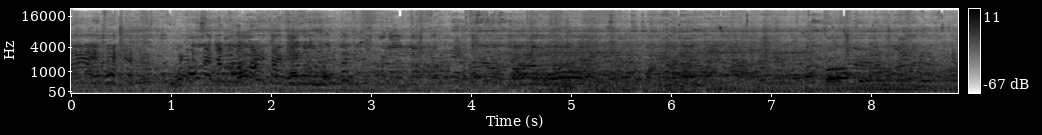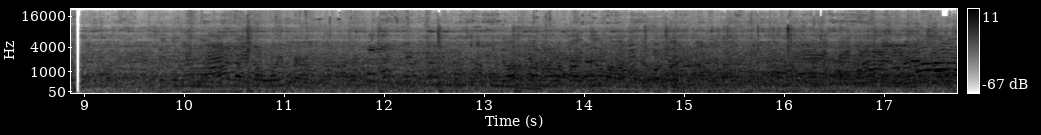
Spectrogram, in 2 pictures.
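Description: A dense crowd chatters in the queue at Pandharpur temple, an unbroken, loud babble of many voices close by with footsteps and bustle mixed in.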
